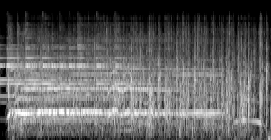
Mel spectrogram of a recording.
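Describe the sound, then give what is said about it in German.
A shop bell is rung in a shop to mark that a customer has found her favourite jeans. It is rung rapidly and continuously, its bright metallic ringing sustained over clapping and crowd noise, with a brief burst of clapping near the end. “So eine Glocke, die hat man dann geklingelt, wenn die Frau endlich ihr Brautkleid hatte, damit auch mal Cut ist.”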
